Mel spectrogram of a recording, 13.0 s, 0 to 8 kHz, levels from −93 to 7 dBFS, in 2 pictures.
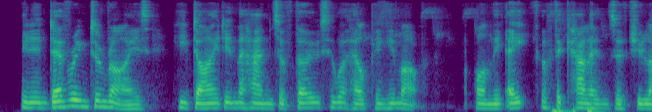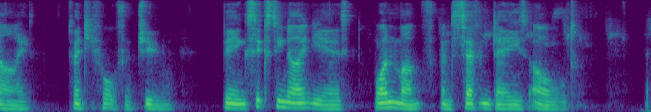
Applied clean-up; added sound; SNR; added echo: neural mask model DeepFilterNet 3.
